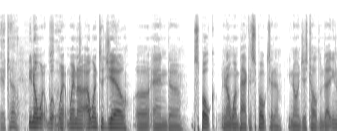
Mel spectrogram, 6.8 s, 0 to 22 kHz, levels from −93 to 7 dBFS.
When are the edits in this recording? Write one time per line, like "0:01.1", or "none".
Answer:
0:04.3
0:05.7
